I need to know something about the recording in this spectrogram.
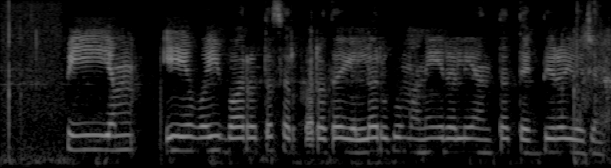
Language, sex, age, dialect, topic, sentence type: Kannada, female, 18-24, Central, banking, statement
